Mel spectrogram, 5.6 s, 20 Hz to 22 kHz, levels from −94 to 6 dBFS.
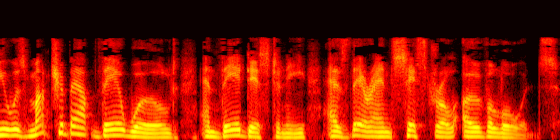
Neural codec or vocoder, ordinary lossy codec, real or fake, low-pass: none; MP3, 32 kbps; real; 7.2 kHz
